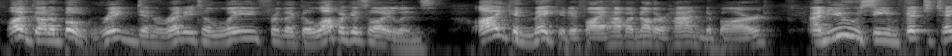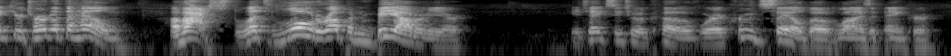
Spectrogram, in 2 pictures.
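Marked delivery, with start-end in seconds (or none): 0.1-10.6 louder, higher hearty captain; rally the crew like a jolly pirate; rousing pirate. Acted. Pirate urges the castaway to load the boat, loud and rousing. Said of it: "The pirate smiles and says".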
